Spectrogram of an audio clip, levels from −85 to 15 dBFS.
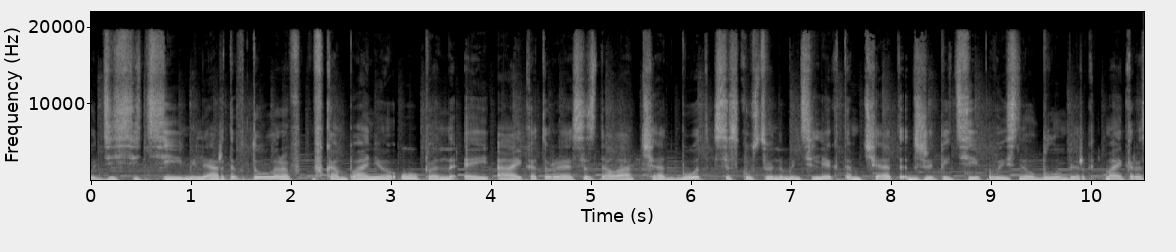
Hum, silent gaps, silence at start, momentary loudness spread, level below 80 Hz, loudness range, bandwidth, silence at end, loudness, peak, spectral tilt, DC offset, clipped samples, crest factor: none; none; 0 s; 4 LU; -46 dBFS; 1 LU; over 20 kHz; 0 s; -17 LUFS; -6 dBFS; -5.5 dB/octave; under 0.1%; under 0.1%; 10 dB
